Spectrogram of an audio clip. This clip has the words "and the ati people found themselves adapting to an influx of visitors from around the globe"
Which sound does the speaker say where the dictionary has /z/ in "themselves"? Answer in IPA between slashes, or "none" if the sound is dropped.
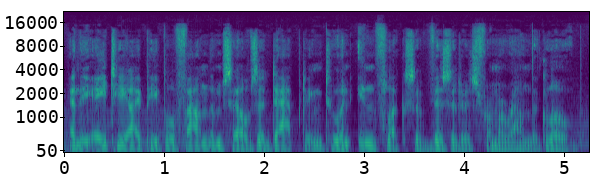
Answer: /z/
